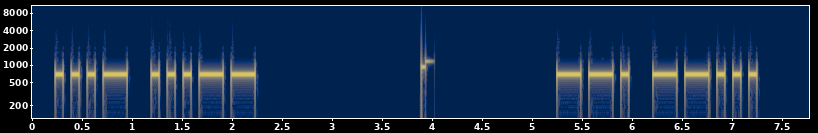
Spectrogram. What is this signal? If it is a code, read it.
Morse code, heard as a keyed tone, about 15 wpm, 700 Hz. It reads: V3 G7
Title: Single-Letter Single-Number 15wpm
